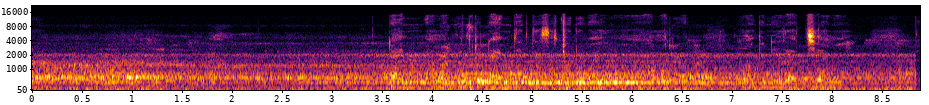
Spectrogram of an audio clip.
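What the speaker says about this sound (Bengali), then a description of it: "আমরা মেট্রো রেল থেকে একটু পরে সামনে স্টেশন নেমে যাব" A metro train ride in Malaysia, heard from inside the car as a steady, loud rolling rumble and hum that lasts throughout, with a faint murmur of voices underneath.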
